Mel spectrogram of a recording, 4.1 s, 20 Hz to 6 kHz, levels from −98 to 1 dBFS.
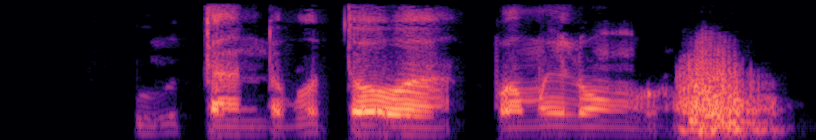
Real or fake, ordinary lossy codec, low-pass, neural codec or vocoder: real; AAC, 48 kbps; 5.4 kHz; none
